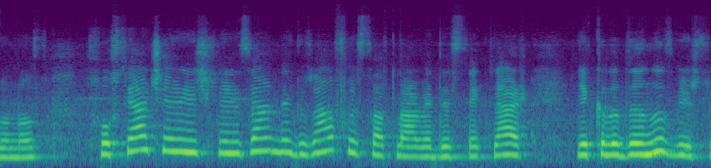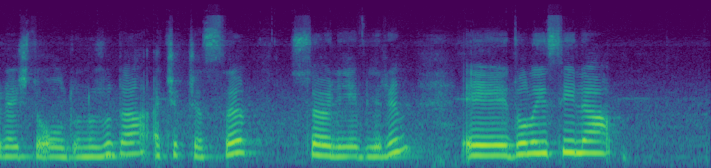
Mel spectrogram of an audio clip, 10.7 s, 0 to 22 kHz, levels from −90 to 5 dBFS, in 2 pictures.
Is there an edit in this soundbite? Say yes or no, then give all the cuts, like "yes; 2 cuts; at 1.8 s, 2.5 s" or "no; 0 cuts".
no; 0 cuts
